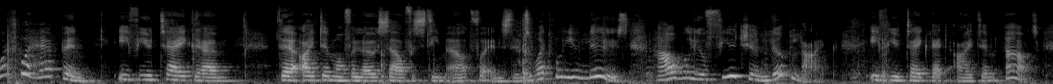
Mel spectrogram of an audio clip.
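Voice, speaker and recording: Lively intonation from a woman at a fairly slow pace, with noticeable background noise and audible room echo. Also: medium pitch for a woman. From South Africa. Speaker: lecturer. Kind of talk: lecture. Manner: halting.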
